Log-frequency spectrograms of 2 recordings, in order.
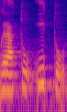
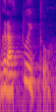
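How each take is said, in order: First: The 'u' and 'i' split, stress on 'i'. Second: The 'ui' is one syllable, stressed on 'tu'. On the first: The speaker calls it wrong. "e não gratuito... como sendo hiato" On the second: The speaker calls it right. "Paroxítonas"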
